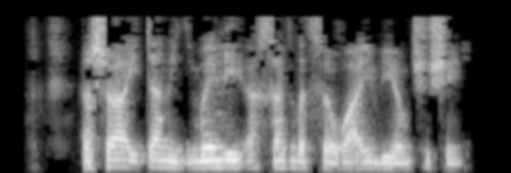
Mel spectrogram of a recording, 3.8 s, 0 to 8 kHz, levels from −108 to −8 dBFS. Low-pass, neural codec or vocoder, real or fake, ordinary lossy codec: 7.2 kHz; codec, 24 kHz, 0.9 kbps, WavTokenizer, medium music audio release; fake; MP3, 24 kbps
